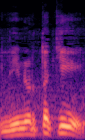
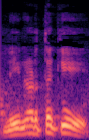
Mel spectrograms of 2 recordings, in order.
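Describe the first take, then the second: No difference in how they are said.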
